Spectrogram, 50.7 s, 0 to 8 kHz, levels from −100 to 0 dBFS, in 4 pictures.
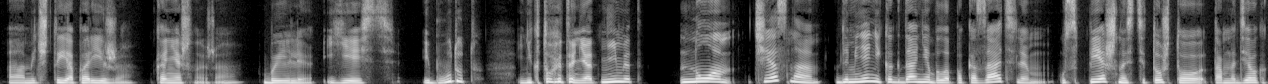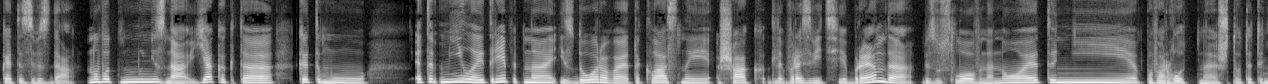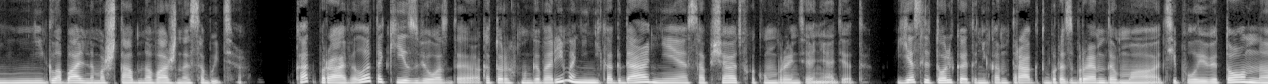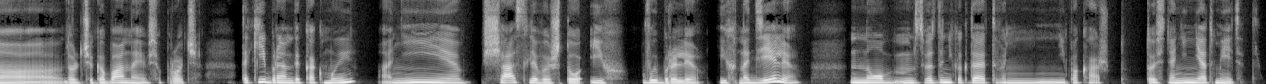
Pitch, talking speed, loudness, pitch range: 185 Hz, 140 wpm, -16 LUFS, 170-210 Hz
